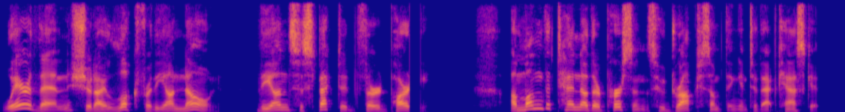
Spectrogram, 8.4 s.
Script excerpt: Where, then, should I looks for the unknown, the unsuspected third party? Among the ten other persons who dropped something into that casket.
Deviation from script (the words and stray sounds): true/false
true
